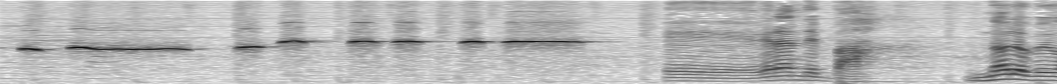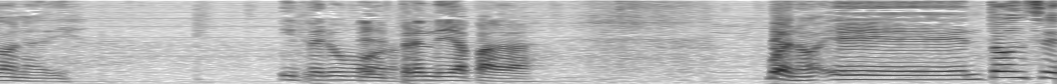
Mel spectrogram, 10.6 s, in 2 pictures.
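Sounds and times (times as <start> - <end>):
person whistling a melody: 0.0 - 3.1
speech: 3.3 - 5.8, 6.7 - 8.1, 9.1 - 10.5.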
